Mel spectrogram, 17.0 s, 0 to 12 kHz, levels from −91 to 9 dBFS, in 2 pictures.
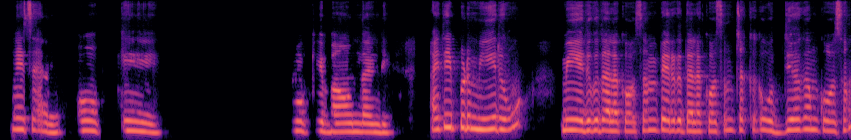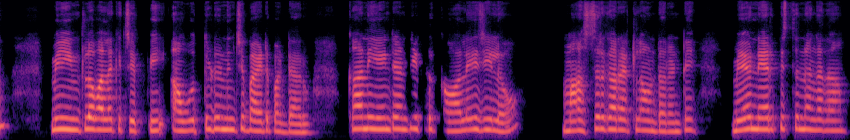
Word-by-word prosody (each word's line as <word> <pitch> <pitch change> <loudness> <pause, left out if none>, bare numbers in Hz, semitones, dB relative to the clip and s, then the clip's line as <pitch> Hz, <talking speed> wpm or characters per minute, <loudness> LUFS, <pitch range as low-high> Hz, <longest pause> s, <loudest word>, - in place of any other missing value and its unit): వేసారు. 250 -7 -1 0.3
Okay. 235 +1 -4 1.7
Okay. 225 +2 -6
బావుందండి. 205 -2 +2 0.5
అయితే 275 +5 +2
ఇప్పుడు 310 0 +2
మీరూ, 265 -1 +3 0.6
మీ 255 - +4
ఎదుగుదల 240 -1 +3
కోసం, 225 +2 -2
పెరుగుదల 235 -2 +2
కోసం, 225 +3 -2
చక్కగా 255 0 -5
ఉద్యోగం 255 +7 0
కోసం, 235 +5 -2 0.5
మీ 270 - +5
ఇంట్లో 275 +2 +4
వాళ్ళకి 260 0 +3
చెప్పి, 235 +1 -1 0.2
ఆ - - +5
ఒత్తిడి 275 +3 -1
నుంచి 265 +2 0
బయటపడ్డారు. 210 -4 0 0.4
కానీ 280 0 +5
ఏంటంటే, 275 0 +1
ఇప్పుడు 270 -1 -7
కాలేజీలో, 245 0 0 0.6
మాస్టరు 250 +4 +2
గారెట్లా 255 -1 +1
ఉంటారంటే, 220 +2 -3 0.5
మేం 265 +3 +4
నేర్పిస్తున్నాం 270 0 0
గదా! 240 -1 -2
250 Hz, 115 wpm, -22 LUFS, 225-270 Hz, 1.7 s, మీ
